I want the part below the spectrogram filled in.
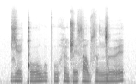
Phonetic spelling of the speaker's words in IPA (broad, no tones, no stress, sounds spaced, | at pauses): ʑ eː ǃ oː w u pʰ u h ẽ ɖ͡ʐ e s aː w s əː ŋ͡ǀ øː e̯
